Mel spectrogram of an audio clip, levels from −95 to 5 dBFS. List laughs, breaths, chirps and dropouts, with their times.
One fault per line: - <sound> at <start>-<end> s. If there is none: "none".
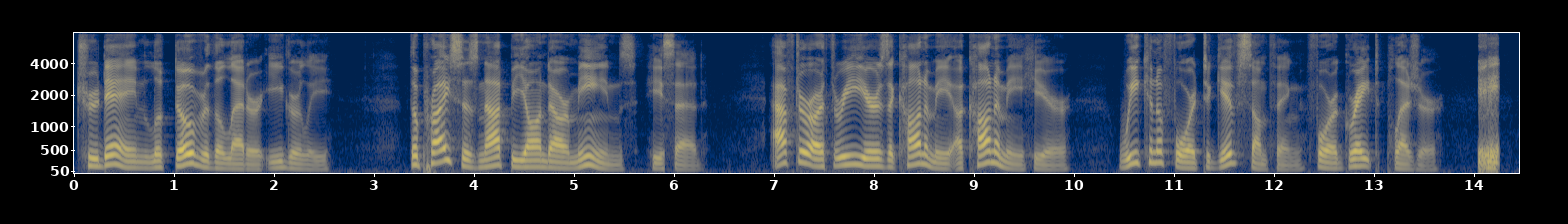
- laugh at 14.0-14.3 s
